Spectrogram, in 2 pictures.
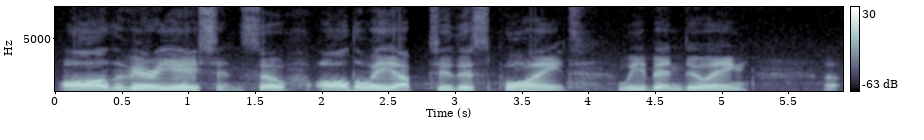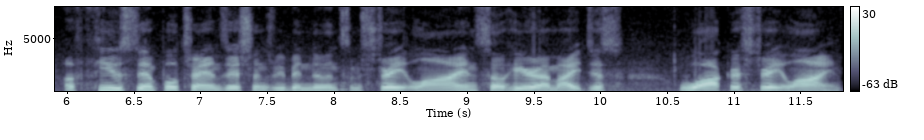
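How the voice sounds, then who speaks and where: A man with a smooth, slightly high voice talks through a riding demonstration as an instructor. He takes his time, laying out each step in short phrases as if thinking aloud, at a markedly slow pace.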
